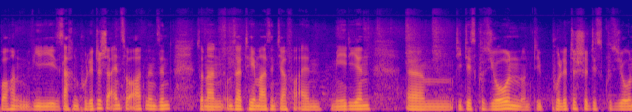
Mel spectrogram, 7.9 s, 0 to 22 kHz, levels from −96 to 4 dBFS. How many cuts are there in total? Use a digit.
3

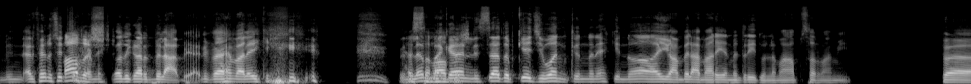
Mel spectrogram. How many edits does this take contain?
0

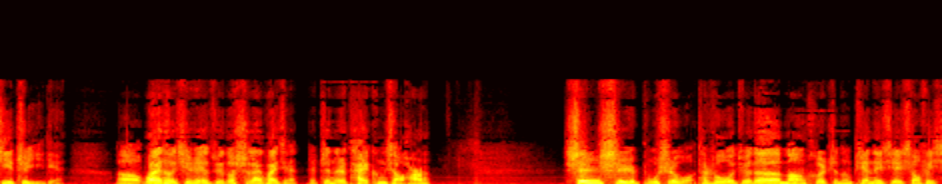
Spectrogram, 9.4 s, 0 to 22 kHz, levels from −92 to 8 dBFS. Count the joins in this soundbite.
0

